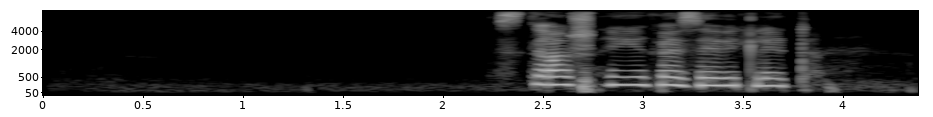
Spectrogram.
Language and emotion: Russian, neutral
